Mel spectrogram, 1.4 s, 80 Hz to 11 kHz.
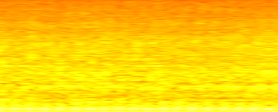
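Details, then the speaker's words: Freshly rebuilt Yamaha Rhino 700 single, first run-up with about 1/4 inch throttle pedal play: even, quick deep thumping idle, settled but a touch fast; idle needs adjusting down and cable readjusting. "We need to adjust our idle down and then readjust our cable. I think she's still just a touch high on the idle."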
